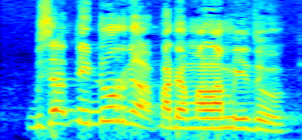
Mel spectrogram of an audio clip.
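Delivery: normal talking voice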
